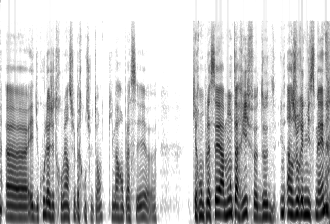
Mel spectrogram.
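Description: In a very clean recording with a silent background, a woman with an unremarkable speaking voice talks at a fairly quick pace, with a fairly low pitch and ordinary pitch variation. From Belgium, Brussels. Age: 30s. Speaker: startup founder and CEO. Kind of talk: radio interview.

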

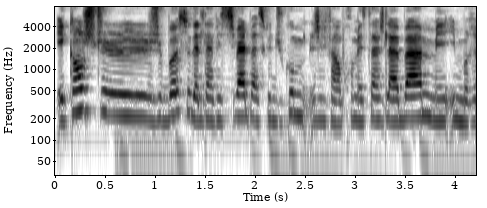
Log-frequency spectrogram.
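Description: The woman talks fairly quickly in a medium pitch with fairly even intonation. There is noticeable background noise. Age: 20s. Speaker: influencer talent manager. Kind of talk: casual chat.

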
